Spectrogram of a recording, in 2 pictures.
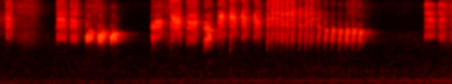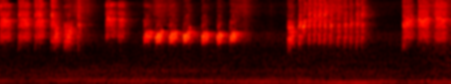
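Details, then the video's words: Caged, well-cared-for cucak ranting singing energetically: bursts of harsh buzzy notes alternate with quick, even trills, with short pauses between phrases and a faint low hum underneath. "gacor cucak ranting"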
